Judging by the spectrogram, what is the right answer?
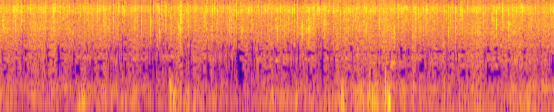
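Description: Heavy tropical downpour falling on paved walkways and trees, a steady dense hiss.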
